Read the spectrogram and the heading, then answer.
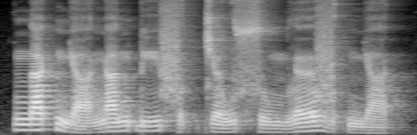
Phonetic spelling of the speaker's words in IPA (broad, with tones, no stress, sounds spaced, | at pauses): n a˦˥ k̚ ɲ aː˨˩˨ ŋ a˧˥ n ɓ i˧˥ f ə˨˩ k̚ c ə˨˩˦ w s u˨˩ m l əː˧˥ v ə˨˩ k̚ ɲ a˨˩ k̚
